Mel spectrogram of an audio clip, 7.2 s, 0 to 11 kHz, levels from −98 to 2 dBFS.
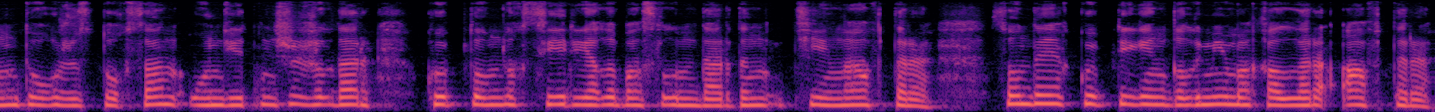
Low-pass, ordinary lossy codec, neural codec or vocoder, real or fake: none; none; vocoder, 22.05 kHz, 80 mel bands, HiFi-GAN; fake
